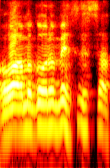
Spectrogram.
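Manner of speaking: very loud, high character voice. Describing a scene with Channing Tatum as the face, doing his Gambit voice. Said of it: "doing his Gambit voice".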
